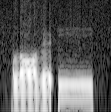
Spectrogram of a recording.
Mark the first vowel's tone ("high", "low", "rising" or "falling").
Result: low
